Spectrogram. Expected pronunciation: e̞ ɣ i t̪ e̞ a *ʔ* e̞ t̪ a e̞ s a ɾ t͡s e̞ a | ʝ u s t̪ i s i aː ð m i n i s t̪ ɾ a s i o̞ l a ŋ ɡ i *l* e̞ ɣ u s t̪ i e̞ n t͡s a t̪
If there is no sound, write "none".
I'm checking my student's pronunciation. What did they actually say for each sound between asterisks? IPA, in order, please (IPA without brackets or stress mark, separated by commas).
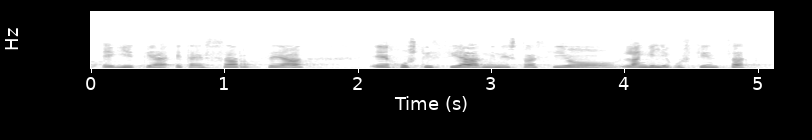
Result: ʔ, ʎ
